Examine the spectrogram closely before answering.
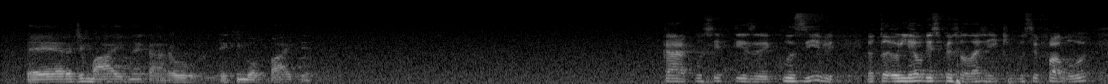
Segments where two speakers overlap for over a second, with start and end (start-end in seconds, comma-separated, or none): none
